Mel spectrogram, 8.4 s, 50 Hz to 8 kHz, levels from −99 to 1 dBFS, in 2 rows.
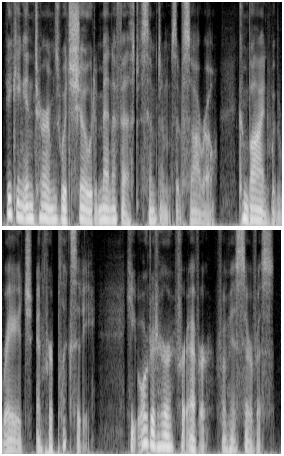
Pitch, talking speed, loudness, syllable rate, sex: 95 Hz, 155 wpm, -19 LUFS, 4.9 syllables/s, male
